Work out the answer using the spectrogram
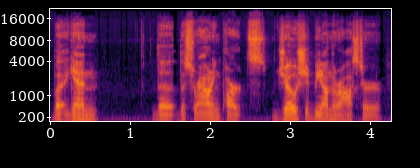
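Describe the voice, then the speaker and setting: A man's voice: mid-range voice, fairly even intonation, normal speed, no echo. A man co-hosting a podcast, giving blunt opinions on esports while losing his voice. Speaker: podcast co-host. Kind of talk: casual esports analysis chat.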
